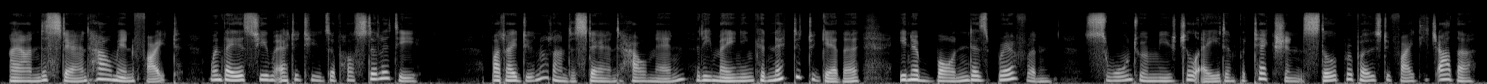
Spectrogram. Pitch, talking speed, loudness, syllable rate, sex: 180 Hz, 155 wpm, -21 LUFS, 4.9 syllables/s, female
